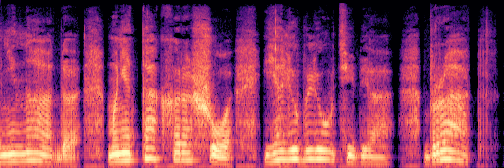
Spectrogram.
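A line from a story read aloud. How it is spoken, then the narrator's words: Moaning. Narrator (Russian): простонала, вспомнив все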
